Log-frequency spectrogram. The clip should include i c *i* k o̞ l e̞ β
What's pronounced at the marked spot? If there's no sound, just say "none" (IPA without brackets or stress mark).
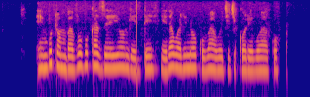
i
